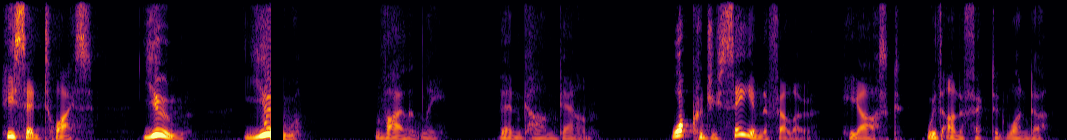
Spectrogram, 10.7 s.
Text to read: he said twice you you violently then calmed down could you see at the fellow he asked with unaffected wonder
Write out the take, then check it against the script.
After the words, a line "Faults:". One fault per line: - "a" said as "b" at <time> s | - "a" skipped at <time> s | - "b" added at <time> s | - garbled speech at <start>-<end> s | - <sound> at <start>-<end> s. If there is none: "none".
he said twice you you violently then calmed down what could you see in the fellow he asked with unaffected wonder
Faults:
- dropout at 2.7-2.8 s
- "what" added at 6.7 s
- "at" said as "in" at 7.5 s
